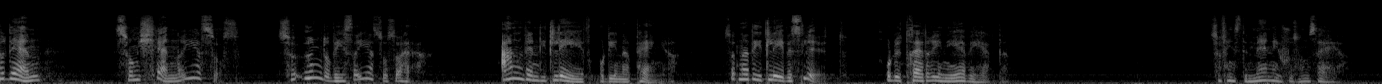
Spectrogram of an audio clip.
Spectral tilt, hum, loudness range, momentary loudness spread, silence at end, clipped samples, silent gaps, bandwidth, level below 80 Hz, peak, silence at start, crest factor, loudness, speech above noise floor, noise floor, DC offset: -4.5 dB/octave; none; 7 LU; 21 LU; 0.15 s; under 0.1%; none; 10.5 kHz; -58 dBFS; -8 dBFS; 0 s; 28 dB; -36 LUFS; 24 dB; -59 dBFS; under 0.1%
